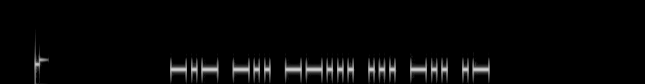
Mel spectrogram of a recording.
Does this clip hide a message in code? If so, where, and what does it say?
Yes: Morse code from 1.7 to 4.9 s, heard as a keyed tone, about 23 wpm, 700 Hz. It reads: KD7SDA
